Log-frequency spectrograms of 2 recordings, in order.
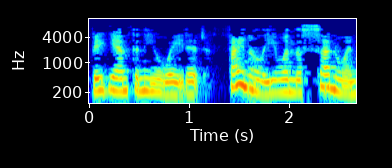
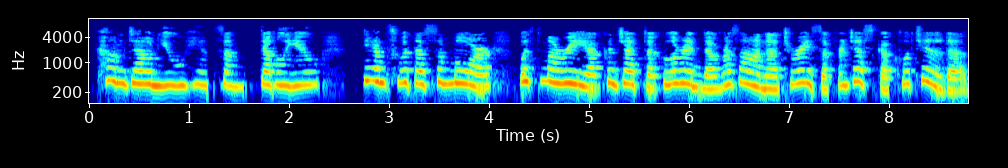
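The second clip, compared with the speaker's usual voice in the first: higher, loud coaxing call; ladies crying out; 6 semitones higher, 3 dB louder than usual. Acted. Ladies shaking the tree at Big Anthony, higher loud calls. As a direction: call him down like eager suitors. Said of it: "they cried".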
